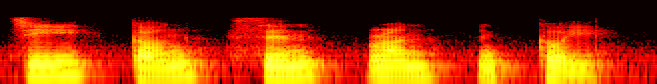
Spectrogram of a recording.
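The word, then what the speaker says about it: 癸: And I might pronounce it as Kui, more of a K sound, which is what I usually hear. But that may be my weirdness in my ears. Or it might actually be more of a Cantonese pronunciation.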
